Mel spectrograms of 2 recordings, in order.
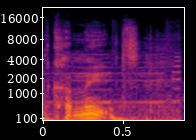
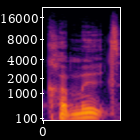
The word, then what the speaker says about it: Komoot: explain for non-cyclists what Komoot is. Hi Dad, enjoyed the cycling video as usual, but you say Komoot instead of commute. It's not Komoot, it's commute. My dad thought I was mispronouncing commute. Anyway, for those of you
